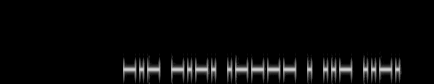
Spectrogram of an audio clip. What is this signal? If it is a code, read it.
Morse code, heard as a keyed tone, about 32 wpm, 700 Hz. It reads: KC1EUF
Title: USA Call Signs - 6 Characters - Repeated 2x - 30wpm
